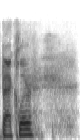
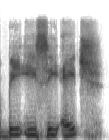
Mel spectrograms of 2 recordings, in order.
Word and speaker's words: Bechler: find me at Coach Beckler, at Coach Beckler. And then my website is Spell it because it's not the way it sounds. Coach Beckler, it looks like Bechler. So Becler, Coach Beckler.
